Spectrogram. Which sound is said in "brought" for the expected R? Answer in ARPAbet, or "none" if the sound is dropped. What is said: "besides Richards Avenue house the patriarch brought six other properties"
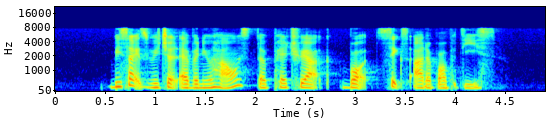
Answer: none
